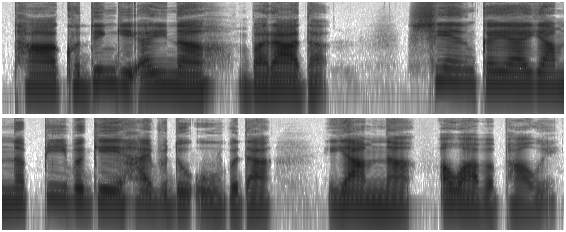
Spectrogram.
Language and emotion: Manipuri, sad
